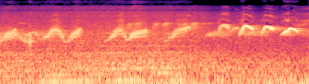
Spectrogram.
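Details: Chinese hwamei, a tame cage bird with yellow feet and bill and a loud voice, gives wavy rising-and-falling whistles in a steady chain, closing with quicker, brighter upslurred notes.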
